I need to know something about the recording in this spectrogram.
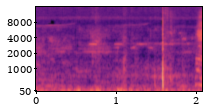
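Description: Faint open-air background rumble with a few soft thuds, and one sharp knock about one and a half seconds in.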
